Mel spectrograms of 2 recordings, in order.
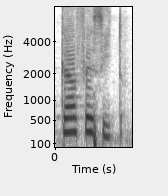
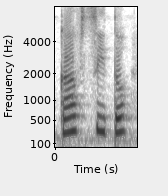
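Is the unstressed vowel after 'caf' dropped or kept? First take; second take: kept; dropped. First: The unstressed vowel after 'caf' is fully pronounced. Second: The unstressed vowel after 'caf' is dropped.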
